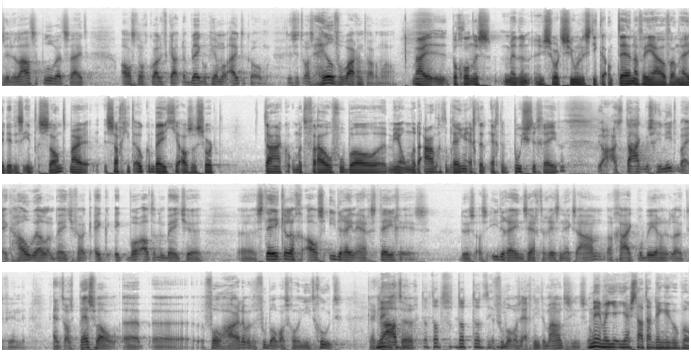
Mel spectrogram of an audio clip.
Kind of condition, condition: setting, busy venue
